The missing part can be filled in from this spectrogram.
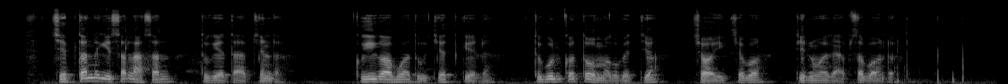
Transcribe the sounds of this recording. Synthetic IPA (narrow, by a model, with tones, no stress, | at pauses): t͡ʃe˨p̚tɔ˦ne˦ki˨sa˦lasa˦l | tu˨ke˨tap̚t͡ʃindɔ˨ | kuki˦kɔ˨bwa˦tu˨tje˦tke˨le | tuɡu˦lko˦to˦ma˨ko˨be˨tjɔ | t͡ʃɔ˨i˨k̚t͡ʃe˦bɔ˦ | ti˨nwe˦kapsɔbɔndɔ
